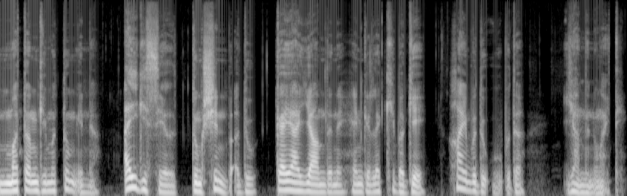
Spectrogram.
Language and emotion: Manipuri, sad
